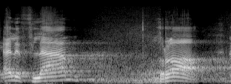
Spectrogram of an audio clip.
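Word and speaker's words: الر: Okay, we don't say ألم ألر. We say ألف لام را. ألف لام ميم. We write it connected, but we pronounce it separated.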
